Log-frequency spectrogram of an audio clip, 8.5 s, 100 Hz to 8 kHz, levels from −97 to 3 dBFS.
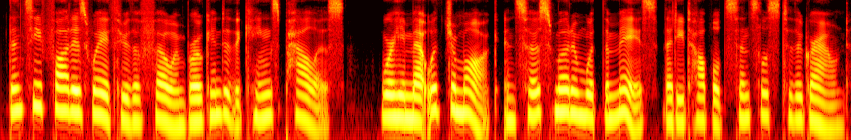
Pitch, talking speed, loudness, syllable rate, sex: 200 Hz, 235 wpm, -18 LUFS, 5.6 syllables/s, female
